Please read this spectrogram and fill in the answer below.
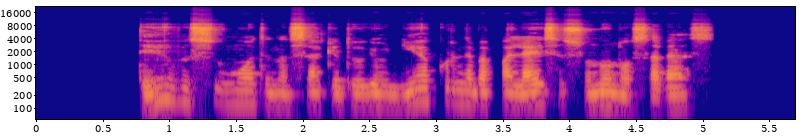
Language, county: Lithuanian, Vilnius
